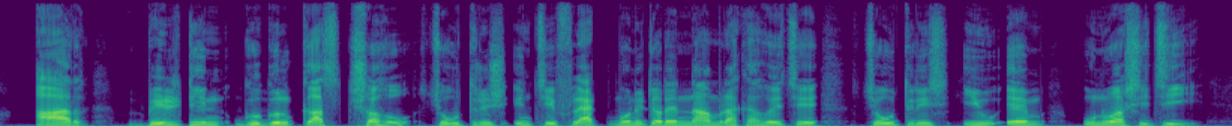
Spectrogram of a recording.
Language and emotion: Bengali, neutral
